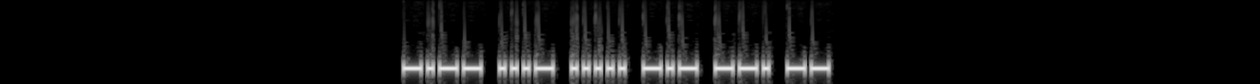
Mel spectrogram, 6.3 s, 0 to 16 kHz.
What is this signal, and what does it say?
Morse code, heard as a keyed tone, about 40 wpm, 700 Hz. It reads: YV5KGM
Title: DXCC-100 Call Signs - 6 Characters - Repeated 3x - 40wpm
